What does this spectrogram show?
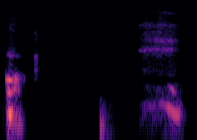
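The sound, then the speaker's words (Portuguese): Pet dogs making noise: a sharp bark-like burst, a couple of small yips, then a drawn-out whining cry, moderately loud, with no one talking. “Continuando pelo meu contratempo dos meus cachorros.”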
